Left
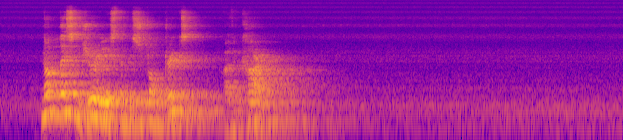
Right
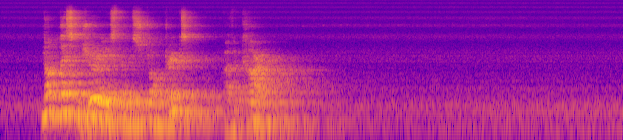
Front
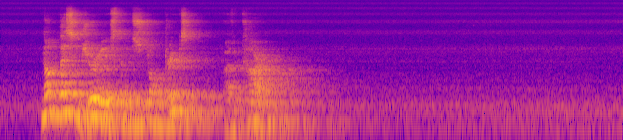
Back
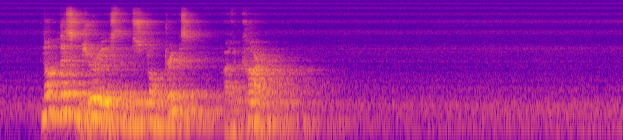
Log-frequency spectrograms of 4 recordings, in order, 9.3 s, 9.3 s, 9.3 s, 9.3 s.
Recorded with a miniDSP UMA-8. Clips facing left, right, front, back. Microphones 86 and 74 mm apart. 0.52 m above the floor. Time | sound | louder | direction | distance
0.6 | a man speaking | left 1 dB, front 2 dB | 55° left | 1.5 m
